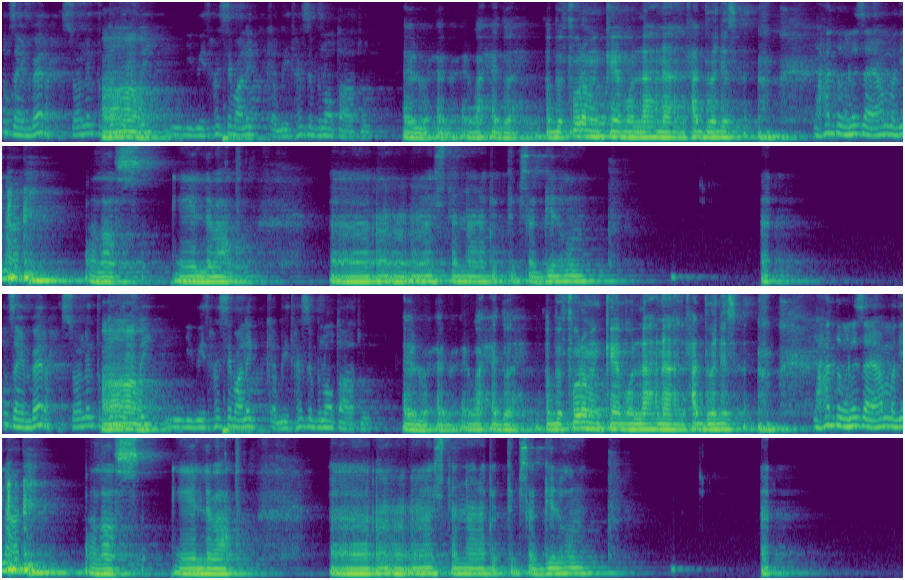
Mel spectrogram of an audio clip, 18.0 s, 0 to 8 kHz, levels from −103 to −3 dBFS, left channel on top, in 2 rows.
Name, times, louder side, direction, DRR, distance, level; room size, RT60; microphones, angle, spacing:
voice 1, 0.0-3.7 8.1-9.4, right 4 dB, 85° right, 9 dB, 0.7 m, -34 dB
voice 2, 1.0-1.5 4.0-8.1 9.0-9.5 9.8-10.4 10.7-11.4 11.7-11.9 12.3-14.9 16.6-16.7, right 1 dB, 70° right, 9 dB, 1.4 m, -27 dB
24.5 x 12.5 x 8.5 m, 1.1 s
head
